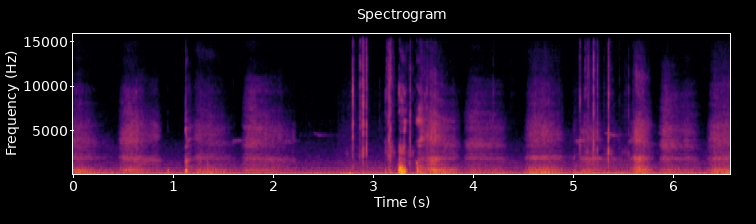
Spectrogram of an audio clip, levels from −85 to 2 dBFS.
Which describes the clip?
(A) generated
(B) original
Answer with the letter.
A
